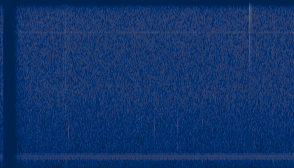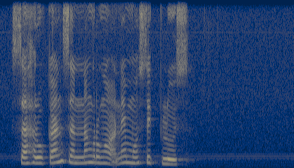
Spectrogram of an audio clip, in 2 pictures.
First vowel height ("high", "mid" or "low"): low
